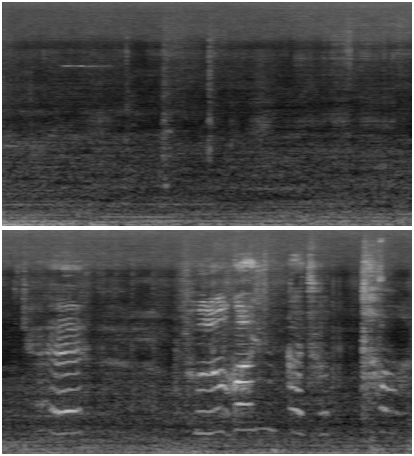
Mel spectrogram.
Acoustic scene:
car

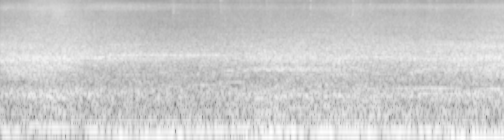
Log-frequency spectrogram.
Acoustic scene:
street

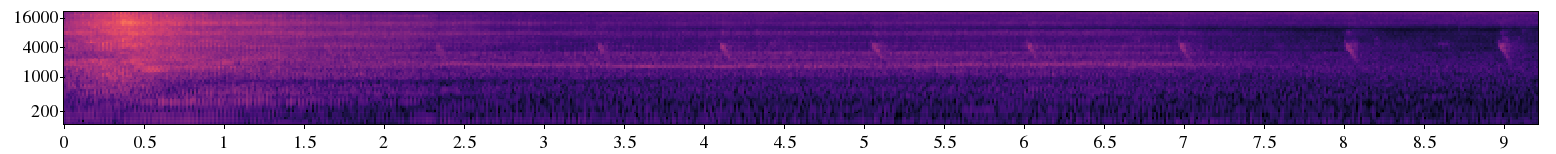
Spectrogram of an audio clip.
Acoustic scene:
residential area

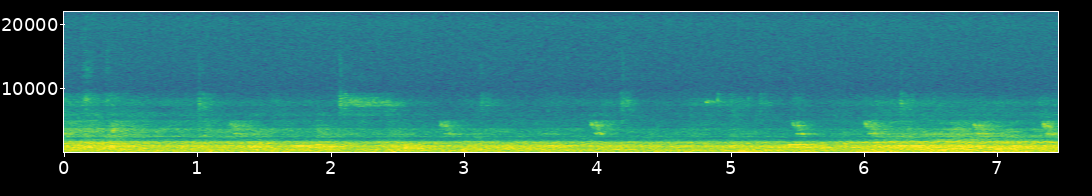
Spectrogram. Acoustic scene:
residential area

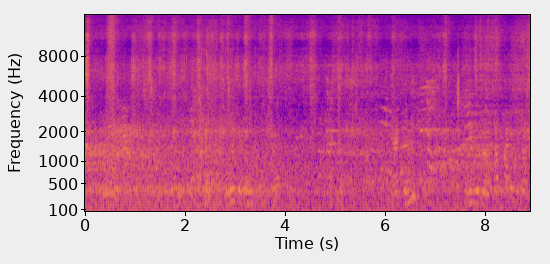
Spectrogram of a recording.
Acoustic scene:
residential area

